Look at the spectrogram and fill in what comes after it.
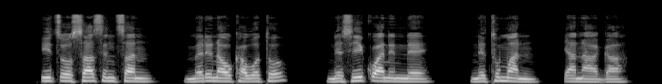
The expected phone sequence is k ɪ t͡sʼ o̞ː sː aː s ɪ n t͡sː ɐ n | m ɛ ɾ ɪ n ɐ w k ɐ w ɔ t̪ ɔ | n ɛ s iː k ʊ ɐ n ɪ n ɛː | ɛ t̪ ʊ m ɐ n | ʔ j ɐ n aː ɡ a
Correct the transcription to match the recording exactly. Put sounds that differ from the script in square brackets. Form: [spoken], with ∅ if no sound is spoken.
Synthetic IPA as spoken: [ʔ] ɪ t͡sʼ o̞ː sː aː s ɪ n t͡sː ɐ n | m ɛ ɾ ɪ n ɐ w k ɐ w ɔ t̪ ɔ | n ɛ s iː [kʼ] ʊ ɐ n ɪ [nː] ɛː | ɛ t̪ ʊ m ɐ n | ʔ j ɐ n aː ɡ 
